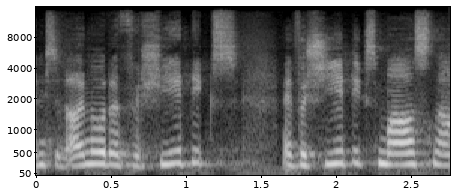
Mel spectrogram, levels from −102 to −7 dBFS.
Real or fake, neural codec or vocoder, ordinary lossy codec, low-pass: fake; codec, 44.1 kHz, 2.6 kbps, DAC; none; 14.4 kHz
